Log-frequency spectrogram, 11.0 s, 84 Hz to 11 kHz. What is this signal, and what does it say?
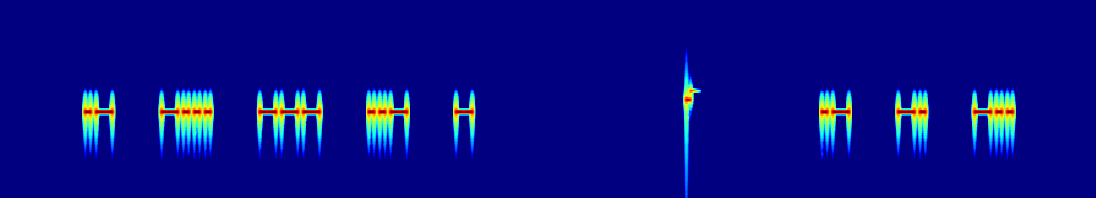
Morse code, heard as a keyed tone, about 22 wpm, spaced as for 13 wpm, 700 Hz. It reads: ABOUT AND
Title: 3x Character Spacing - Top 200 Words - 22wpm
